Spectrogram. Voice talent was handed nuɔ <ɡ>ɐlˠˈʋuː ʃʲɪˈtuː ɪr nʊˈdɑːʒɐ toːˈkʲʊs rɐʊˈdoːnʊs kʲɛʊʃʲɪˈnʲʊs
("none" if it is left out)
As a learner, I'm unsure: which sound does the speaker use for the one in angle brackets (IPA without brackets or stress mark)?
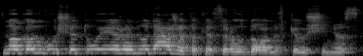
ɡ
